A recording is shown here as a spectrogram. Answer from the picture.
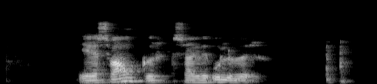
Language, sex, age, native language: Icelandic, male, 40-49, Icelandic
